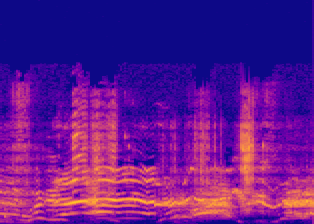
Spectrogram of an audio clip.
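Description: A woman screaming and yelling in a high, strained voice, with no break.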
